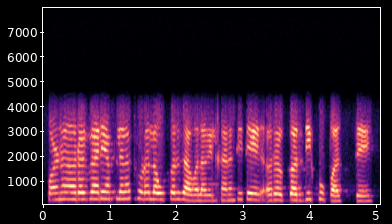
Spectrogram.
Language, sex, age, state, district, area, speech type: Marathi, female, 30-45, Maharashtra, Pune, urban, conversation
